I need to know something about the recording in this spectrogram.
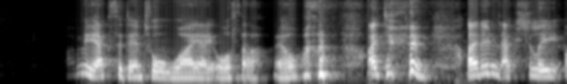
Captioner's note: laughs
